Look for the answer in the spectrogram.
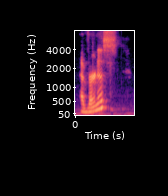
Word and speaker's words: Avernus: And Jeremy was saying the way he tries to remember is he tries to remember a furnace. So Avernus.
